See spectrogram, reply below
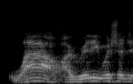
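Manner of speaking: plain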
